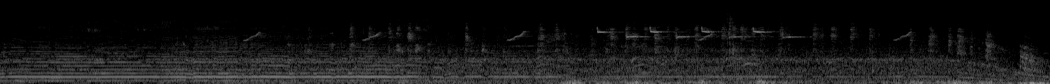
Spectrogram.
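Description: Steady buzzing of an insect in flight, held at one pitch and dropping away about ten seconds in. Short high rising chirps sound every second or so over it.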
